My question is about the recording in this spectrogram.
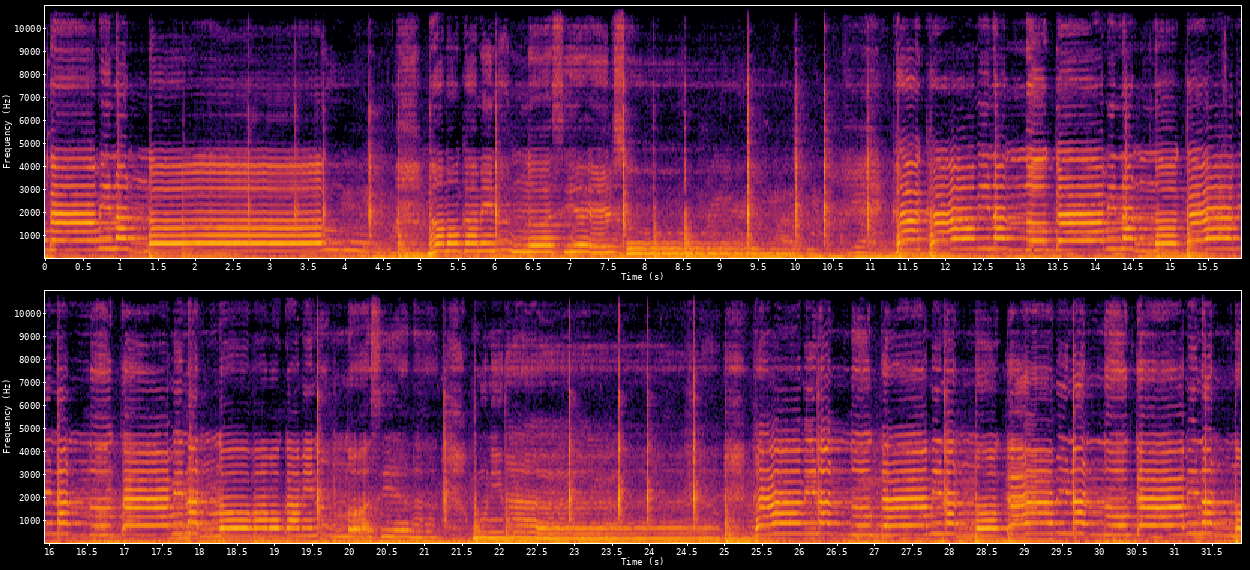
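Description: A woman sings sustained melodic lines, some notes held with vibrato, to her own frame drum beating underneath.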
